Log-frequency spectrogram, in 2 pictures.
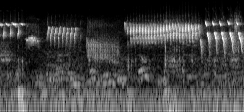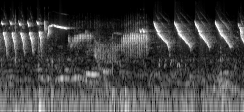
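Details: Singing male Belgian canary courting a female: rapid ticking trills, a long buzzy roll, quick rising whistle, then a series of loud descending sweeps near the end.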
